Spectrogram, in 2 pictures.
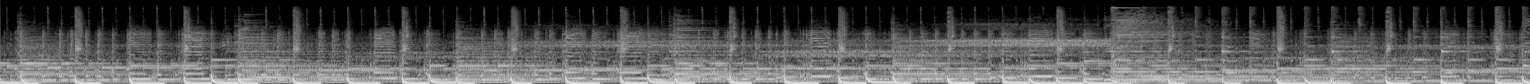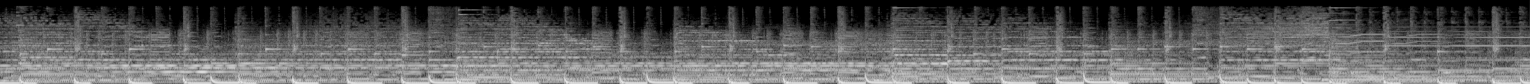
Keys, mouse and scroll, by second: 17.7-21.8 drag.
